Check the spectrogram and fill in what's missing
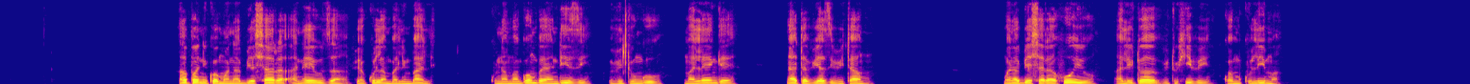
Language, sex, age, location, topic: Swahili, male, 18-24, Kisumu, finance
